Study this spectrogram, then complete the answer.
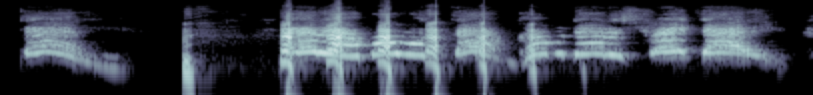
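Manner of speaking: very high-pitched imitated scream; shrieky put-on phone yell; mock screaming. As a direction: holler it high, like a friend on speakerphone. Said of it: "And she's screaming".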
